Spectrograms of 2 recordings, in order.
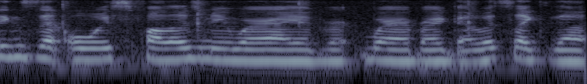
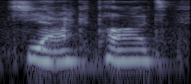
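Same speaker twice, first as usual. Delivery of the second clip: whispered, sly gloat; sly, delighted whisper; 3 semitones lower than usual. Real, not acted. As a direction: whisper it like a little villain. Gloating over known dirty secrets.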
